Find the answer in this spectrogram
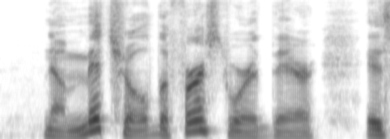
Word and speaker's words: Michel: But in old English that C particularly before certain vowels like an I or an E, is typically pronounced the way we pronounce CH.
